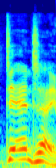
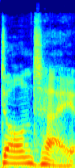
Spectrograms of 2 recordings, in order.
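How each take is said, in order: First: The first vowel sounds like an 'a'. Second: The first vowel sounds like an 'o'. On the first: The speaker calls it right. "Aussie Dante pronunciation. There's an A in it, so I say that" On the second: The speaker calls it wrong. "if it was pronounced Dante, all right, then it should have been spelt with an O"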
